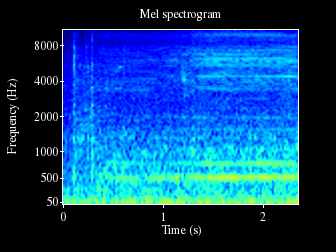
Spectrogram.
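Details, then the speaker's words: Honda motorcycle fuel pump motor inside the fuel tank, running too loud: steady, fairly high electric whine for about two seconds; bike otherwise runs normally; fix is replacing the pump motor. "อาการที่ว่านี่ก็คือว่ามอเตอร์ปั๊มติ๊กมีเสียงดังครับทำงานเสียงดังมากเกินไป"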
